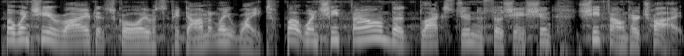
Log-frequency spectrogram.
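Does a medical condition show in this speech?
Yes: profound hearing loss; congenital profound hearing loss, about 80% in one ear, 90% in other, late detection; late language development, learned to talk.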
